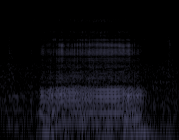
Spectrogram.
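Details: Römer, a sleeping dog, snoring: one long, rough, buzzy breath lasting about a second, with a low rumble and a breathy hiss, rising and fading smoothly against a quiet indoor background.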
